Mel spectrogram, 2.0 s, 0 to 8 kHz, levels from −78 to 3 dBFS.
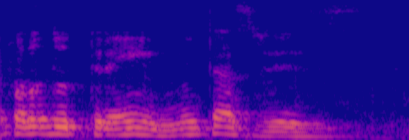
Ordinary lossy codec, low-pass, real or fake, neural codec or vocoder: none; none; fake; codec, 16 kHz, 16 kbps, FreqCodec, smaller model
